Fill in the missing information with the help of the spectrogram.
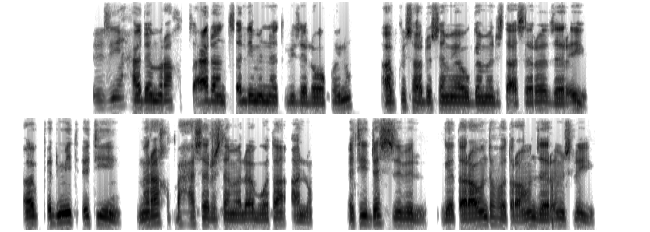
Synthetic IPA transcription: ʔɨziħad̪ɐmɨɾaxt͡sʼaʕd̪ant͡sʼɐlːimɨnːɐt̪ʼβizɐlːɐwo̞kʰo̞jnu | ʔa̰βkʰɐsad̪o̞sɐmɐjawiɡɐmɐd̪zɨt̪ʰɐʔasɐɾɐzɐɾʔiɨjːu | ʔaβkʼɨd̪mit̪ɨt̪ʰi | mɨɾaxbɨħasɐɾzɨt̪ʰɐmɐlɐbbo̞t̪ʰa̰ːlːo̞ | ʔɨt̪ʰid̪ɐszɨβɨl | ɡɐt̪ʼɐɾawɨnt̪ʰɐfɐt̪ʼɾawɨnzɐɾʔimɨsliɨjːu

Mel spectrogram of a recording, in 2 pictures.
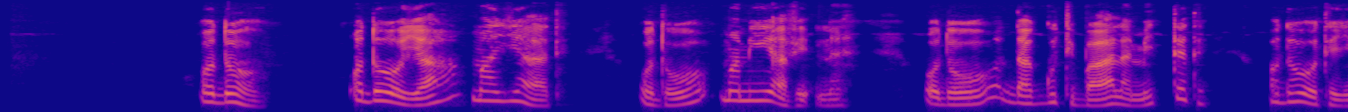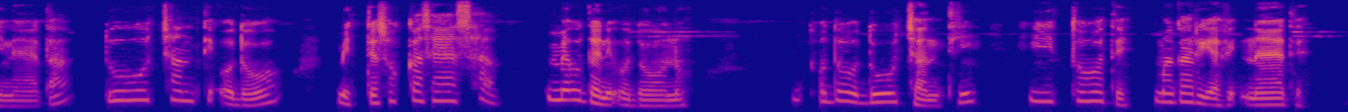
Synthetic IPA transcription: ʔɔd̪oː | ʔɔd̪oːjaːmɐjːaːt̪ɛ̥ | ɔd̪oːmɐmiːɐfɪʔnɛ | ʔɔd̪o̞ːd̪ɐɡːʊt̪ːɪbaːlɐmɪt̪ːɛt̪ɛ | ɔd̪oːt̪ɛjɪnɐjɐt̪ɐ | d̪̥uːt͡ʃːɐnt̪ɪʔɔd̪o̞ː | mɪt̪ːɛsɔkːɐsɐjɐsɐ | mɛʊd̪ɐnɪ̰ʔɔd̪oːnɔ | ɔd̪o̞ːd̪uːt͡ʃːɐnt̪ɪ | hiːt̪ːoːt̪ɛmɐɡɐɾiɐfɪʔnɐjɐt̪ɛ

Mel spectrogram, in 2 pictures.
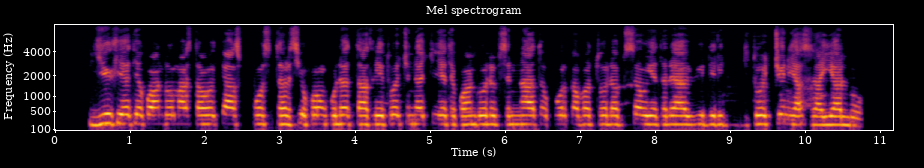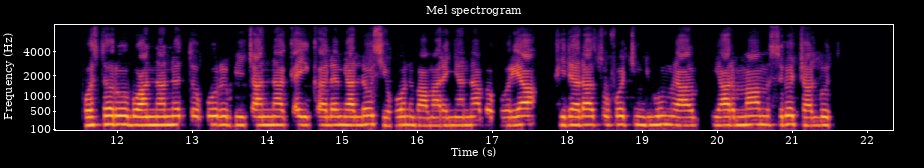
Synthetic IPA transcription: jɪhjɛt̪ʰekʷand̪o̞mast̪ʰawɔkʼjaspʰo̞st̪ʰəɾsiho̞nhulət̪ːat̪le̞t̪ʰo̞t͡ʃːnət͡ʃʼːijɛt̪ʰe̞kʷand̪o̞lɨβsɨnːat̪ʼɨkʼuɾkʼəβət̪ʰo̞ləβsəwjɛt̪ʰələjajːud̪ɨɾɨːɪt̪ʰo̞t͡ʃːɪnjasajːalːu | pʰo̞st̪ʰəɾubəwanːanːət̪t̪ʼːɨkʼuɾbit͡ʃʼanːakʼəjkʼələmjalːəwsiho̞nbəamaɾəɲːanːabəkʰo̞ɾeja | fid̪elalsʼufo̞t͡ʃːɨnd̪ihum | jaɾmamɨsɨlo̞t͡ʃːalːut̪

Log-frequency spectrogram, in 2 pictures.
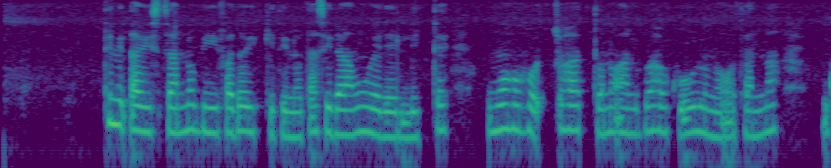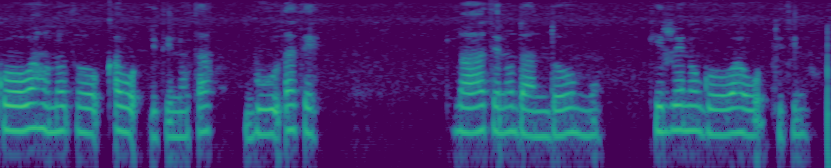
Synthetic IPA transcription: t̪ɪnɪt̪ʼɐwɪsːɐnːɔbiːfɐd̪ɔɪkːɪt̪ɪnːɔt̪ɐsɪd̪aːmʊwɛd̪ɛlːɪt̪ːɛ | ʊmɔɦɔɦɔt͡ʃʼːɔhɐt̪ːɔnɔʔɐlbɐɦɔkuːlʊno̰ːt̪ɐnːɐ | ɡoːwɐɦɔnɔt͡sʼoːkʼːɐwɔɗːɪt̪ɪnɔt̪ɐ | buːt̪ʼɐt̪ɛ | laːt̪ɛnɔd̪ɐnd̪oːmːɔ | kɪrːɛnɔɡoːwɐhɔwɔ̰ɗːɪt̪ɪnɔ

